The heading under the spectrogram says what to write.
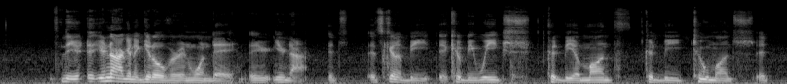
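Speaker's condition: No condition

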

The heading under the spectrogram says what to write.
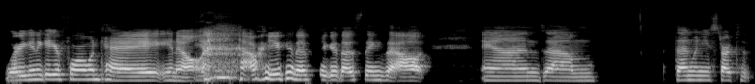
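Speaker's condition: No condition

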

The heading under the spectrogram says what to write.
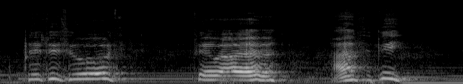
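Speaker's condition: Cerebral palsy

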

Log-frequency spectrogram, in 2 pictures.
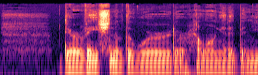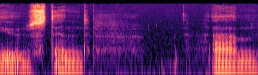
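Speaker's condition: No condition

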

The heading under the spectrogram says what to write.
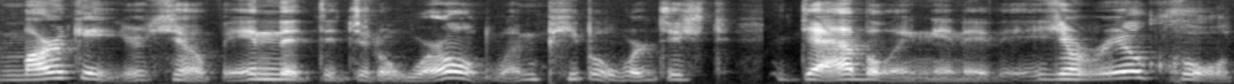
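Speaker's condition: Cerebral palsy; cerebral palsy diagnosed at age 2

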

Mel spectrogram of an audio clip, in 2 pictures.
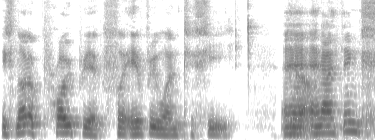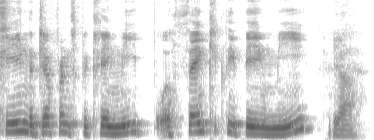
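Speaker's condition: Cleft palate (Pierre Robin syndrome), severe; still affected by cleft palate, yearly operations until 18, operations every 3-4 years since

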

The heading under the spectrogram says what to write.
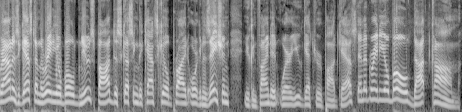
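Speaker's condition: No condition

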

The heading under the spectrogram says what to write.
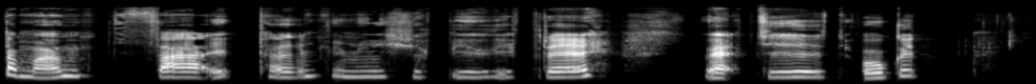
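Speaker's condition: Deafness, born deaf

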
